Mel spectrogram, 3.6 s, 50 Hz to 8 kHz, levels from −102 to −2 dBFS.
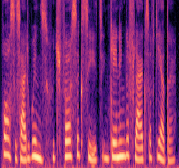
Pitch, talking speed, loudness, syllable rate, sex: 235 Hz, 250 wpm, -16 LUFS, 5.4 syllables/s, female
